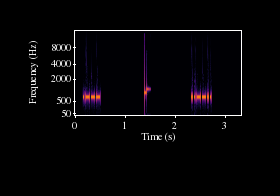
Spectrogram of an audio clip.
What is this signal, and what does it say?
Morse code, heard as a keyed tone, about 44 wpm, 700 Hz. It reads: J ?
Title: Single Character (Letter:Number:Punctuation:Prosign) 45wpm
